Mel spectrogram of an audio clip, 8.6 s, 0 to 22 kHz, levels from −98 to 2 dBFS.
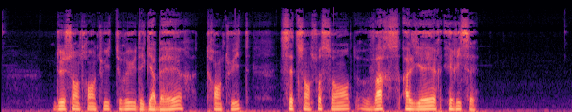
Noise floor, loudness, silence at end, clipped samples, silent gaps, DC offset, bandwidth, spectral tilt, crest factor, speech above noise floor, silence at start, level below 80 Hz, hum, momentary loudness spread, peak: -54 dBFS; -18 LUFS; 1.4 s; under 0.1%; none; under 0.1%; 15 kHz; -5.5 dB/octave; 18 dB; 36 dB; 0.8 s; -42 dBFS; none; 9 LU; 0 dBFS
